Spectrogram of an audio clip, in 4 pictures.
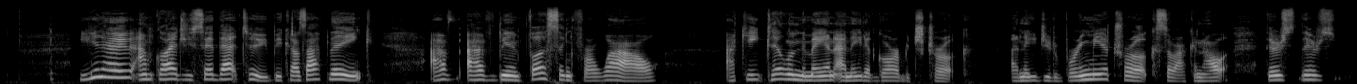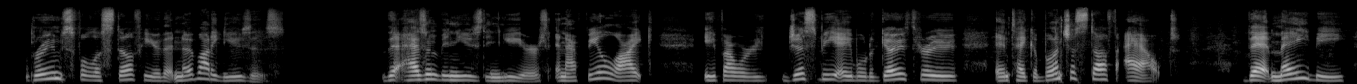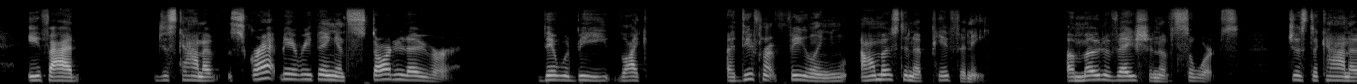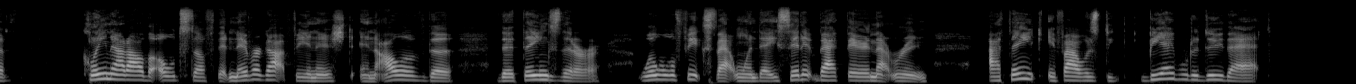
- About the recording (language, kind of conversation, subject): English, unstructured, What will you stop doing this year to make room for what matters most to you?
- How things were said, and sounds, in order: static; other background noise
